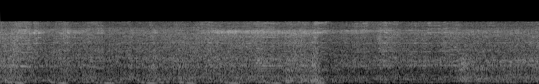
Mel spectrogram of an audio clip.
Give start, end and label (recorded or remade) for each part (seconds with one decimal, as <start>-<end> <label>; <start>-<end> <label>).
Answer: 0.0-3.2 recorded; 3.2-3.8 remade; 3.8-5.4 recorded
